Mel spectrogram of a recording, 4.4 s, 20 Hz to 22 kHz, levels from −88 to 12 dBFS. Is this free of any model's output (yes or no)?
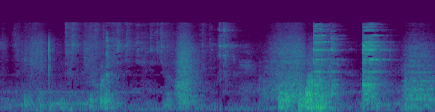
yes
